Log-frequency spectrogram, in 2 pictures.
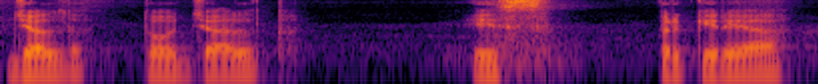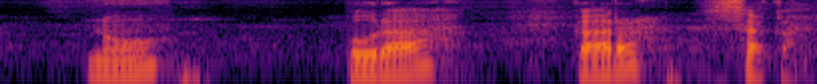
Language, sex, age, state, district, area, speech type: Punjabi, male, 30-45, Punjab, Fazilka, rural, spontaneous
